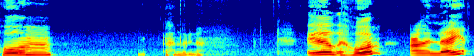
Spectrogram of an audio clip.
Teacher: mim mati bertemu ain jadi idhar safawi, dibaca jelas. Hum, alhamdulillah.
